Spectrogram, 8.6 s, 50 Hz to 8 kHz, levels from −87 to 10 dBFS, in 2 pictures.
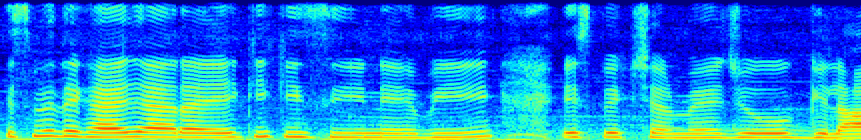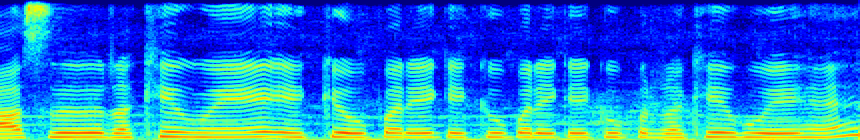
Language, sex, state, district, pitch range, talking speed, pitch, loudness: Hindi, female, Chandigarh, Chandigarh, 225-245 Hz, 200 wpm, 235 Hz, -15 LUFS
